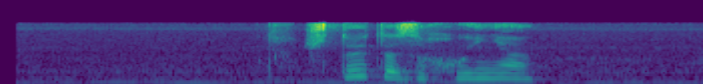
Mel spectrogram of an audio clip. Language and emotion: Russian, neutral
